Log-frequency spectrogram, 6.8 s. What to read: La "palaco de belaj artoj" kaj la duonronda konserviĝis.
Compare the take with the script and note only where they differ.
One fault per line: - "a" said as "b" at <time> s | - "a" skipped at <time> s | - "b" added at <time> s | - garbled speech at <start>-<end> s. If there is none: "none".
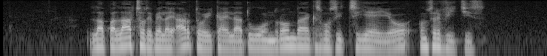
- "ekspoziciejo" added at 3.9 s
